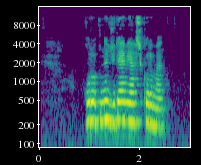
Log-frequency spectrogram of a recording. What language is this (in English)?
Uzbek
